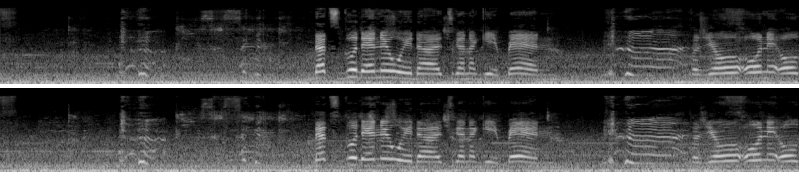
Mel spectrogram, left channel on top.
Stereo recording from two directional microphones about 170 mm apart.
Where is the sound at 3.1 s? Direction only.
45° left (ahead or behind).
